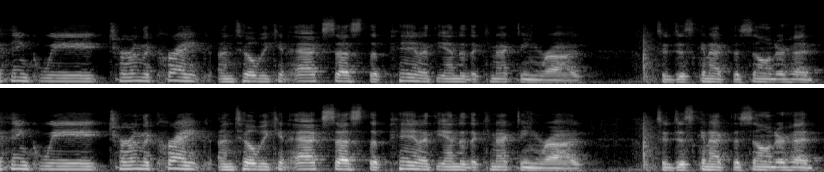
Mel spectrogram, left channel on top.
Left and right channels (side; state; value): left; quieter; 6.7 dB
